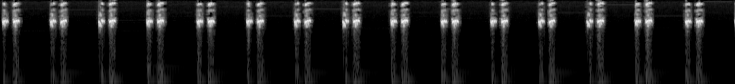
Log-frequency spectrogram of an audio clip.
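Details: A female common quail (Coturnix coturnix), in a recording used as a hunting lure, gives soft, high double notes in steady pairs, about one pair every half second, with nothing else heard.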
